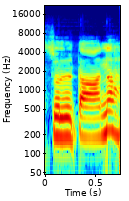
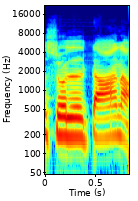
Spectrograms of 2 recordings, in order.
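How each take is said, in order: First: سلطانہ with a breathed h at the end; wrong audible final h. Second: سلطانہ ending in a long open "naa"; silent final h. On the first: Teacher shows what is not said, سلطانہ ending in audible h. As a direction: sound the last ہ of سلطانہ as an h. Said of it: "نہیں کہتے ہیں". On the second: Teacher shows what is read, سلطانہ with no final h. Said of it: "ہا پڑھائی میں نہیں آتا". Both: Shown as a demonstration.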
